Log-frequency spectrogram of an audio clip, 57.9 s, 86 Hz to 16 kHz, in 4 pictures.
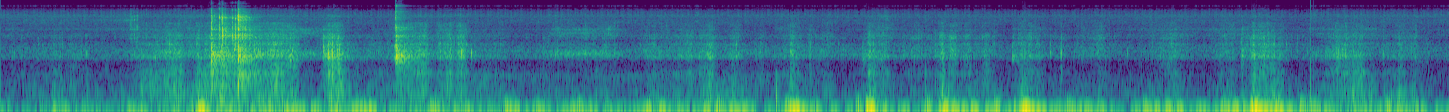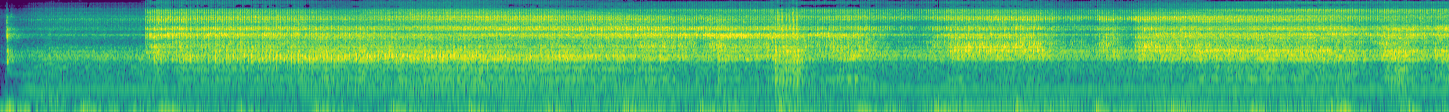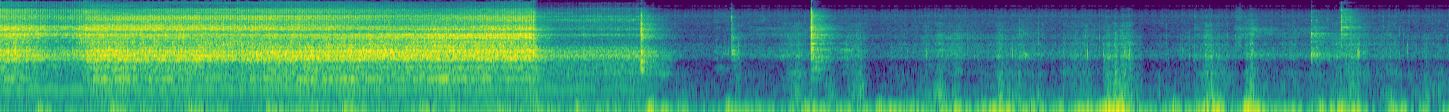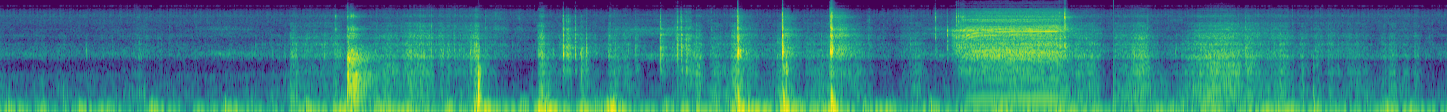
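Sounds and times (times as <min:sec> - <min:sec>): scroll saw cutting wood: 0:14.6 - 0:35.7, 0:52.8 - 0:54.4.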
